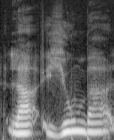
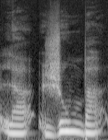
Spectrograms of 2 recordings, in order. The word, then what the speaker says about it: La Yumba: Nous venons d'écouter Osvaldo Pugliese, La Yumba, La Jumba, La Chumba, 1946. Voilà, les trois versions de prononciation.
